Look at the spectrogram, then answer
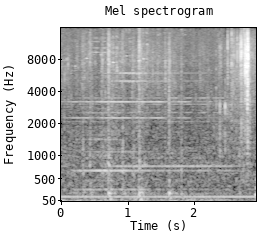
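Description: Horse hooves clip-clopping in the video game Requiem, a steady rhythm of light knocking steps at moderate distance over a constant low hum, fairly quiet.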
